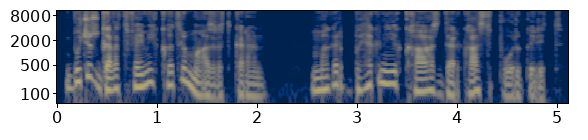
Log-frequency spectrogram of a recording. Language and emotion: Kashmiri, disgusted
